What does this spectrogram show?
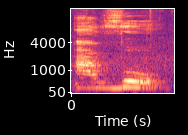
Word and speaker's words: avô: So when you see this hat on top of the word, the sound is closed. So avô, avô.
